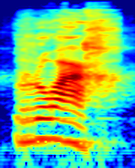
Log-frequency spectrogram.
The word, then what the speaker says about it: ruach: cosa el ruaj que se escribe r u a c h ruach en el hebreo y se pronuncia igual ruaj Aquí vemos que al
